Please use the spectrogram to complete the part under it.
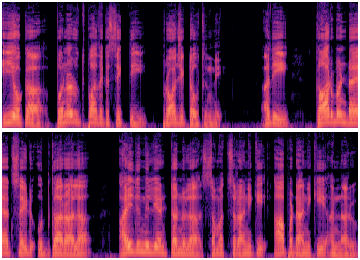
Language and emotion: Telugu, neutral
